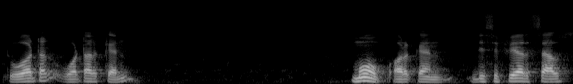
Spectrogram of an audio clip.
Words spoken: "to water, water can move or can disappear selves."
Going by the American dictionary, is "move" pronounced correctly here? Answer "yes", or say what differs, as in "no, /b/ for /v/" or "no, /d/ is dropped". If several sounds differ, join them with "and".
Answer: no, /p/ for /v/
